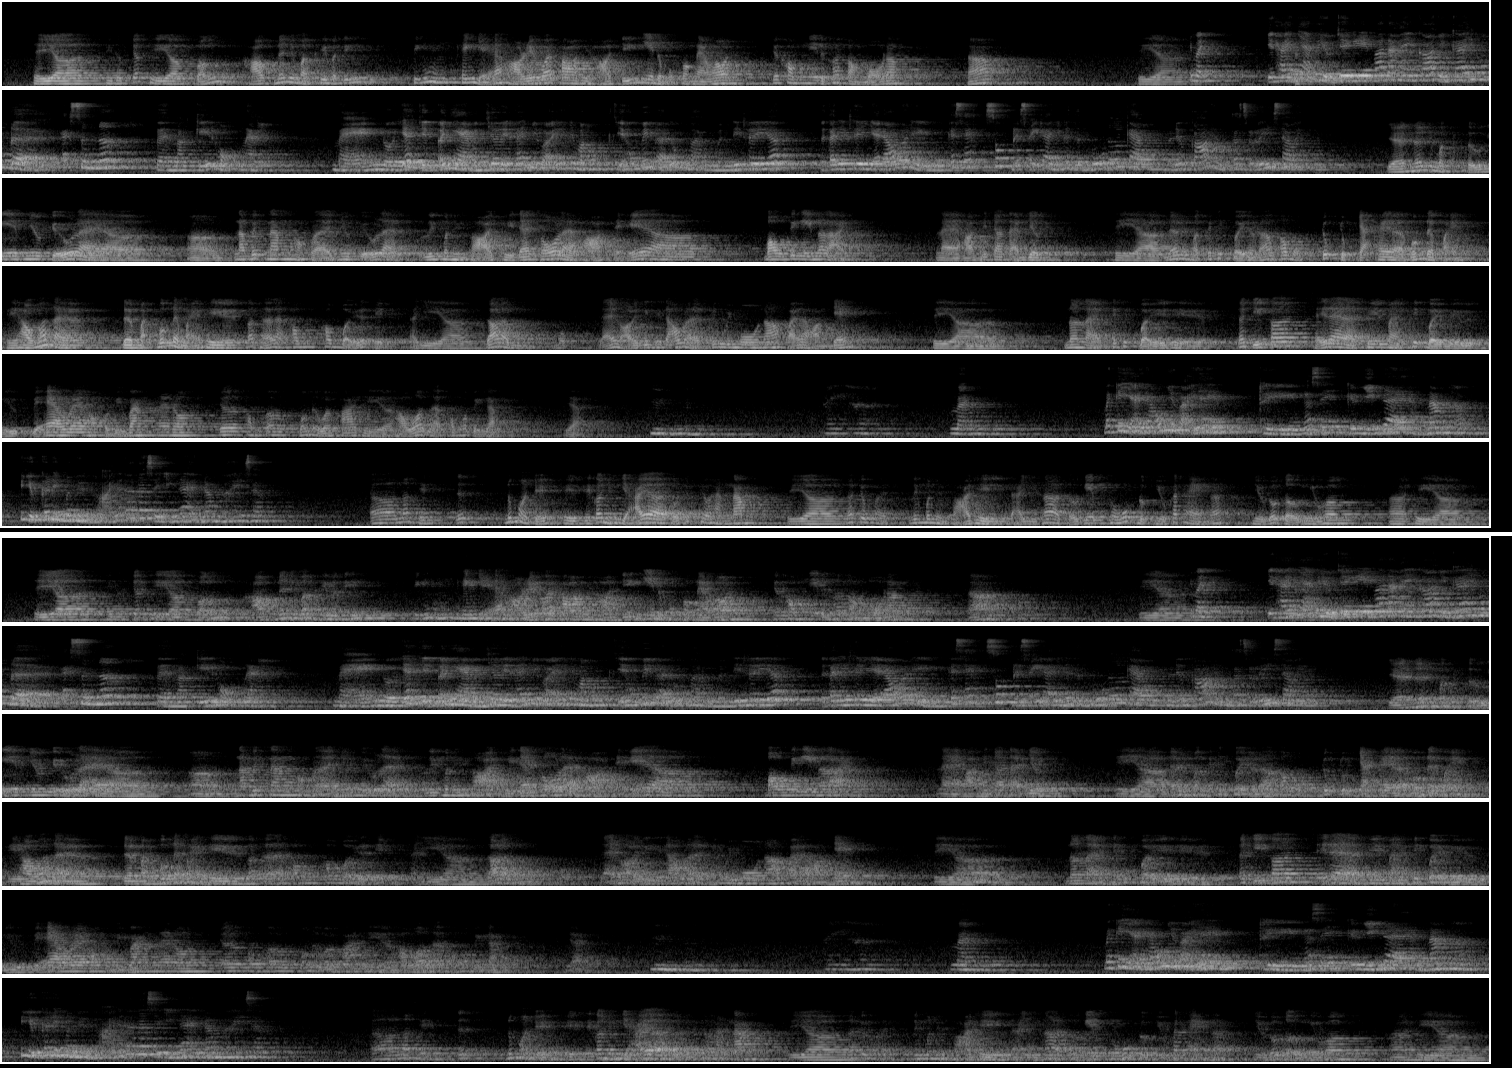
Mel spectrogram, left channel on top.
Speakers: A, on the left (about 60°); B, on the left (about 15°).
A: thì ờ, thì thực chất thì ờ, vẫn họ nếu như mà khi mà tiếng tiếng khán khán giả họ reo quá to thì họ chỉ nghe được một phần nào thôi chứ không nghe được hết toàn bộ đâu đó
B: Ờ.
A: thì ờ,
B: nhưng mà chị thấy
A: dạ
B: nha
A: chị-
B: ví dụ chơi game á nó hay có những cái vấn đề phát sinh á về mặt kỹ thuật nè mạng rồi giá chị ở nhà mình chơi thì thấy như vậy á nhưng mà không chị không biết là lúc mà mình đi thi á người ta đi thi giải đấu đó thì cái xác suất để xảy ra những cái tình huống nó có cao không mà nếu có thì người ta xử lý sao em
A: dạ, nếu như mà các tựa game như kiểu là uh, 5v5 hoặc là như kiểu là Liên minh huyền thoại thì đa số là họ sẽ ờ, bâu cái game đó lại là họ sẽ cho tạm dừng thì ờ, nếu như mà cái thiết bị nào đó có một chút trục trặc hay là vấn đề mạng thì hầu hết là đề mạng vấn đề mạng thì có thể là không không bị đó chị tại vì ờ, đó là một để gọi đi thi đấu là cái quy mô nó phải là hoành tráng thì ờ,
B: Ừ.
A: nên là cái thiết bị thì nó chỉ có xảy ra là khi mà thiết bị bị bị bị out ra hoặc là bị văng ra thôi chứ không có vấn đề wifi thì ờ, hầu hết là không có bị gặp dạ
B: ừ, ừ. hay ha mà mấy cái giải đấu như vậy á em thì nó sẽ kiểu diễn ra hàng năm hả ví dụ cái liên minh huyền thoại đó, đó nó sẽ diễn ra hàng năm hả hay sao
A: Ờ, nó sẽ đúng rồi chị thì sẽ có những giải ờ, tổ chức theo hàng năm thì ờ, nói chung là Liên minh huyền thoại thì tại vì nó là tựa game thu hút được nhiều khách hàng á nhiều đối tượng nhiều hơn Ờ, thì ờ,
